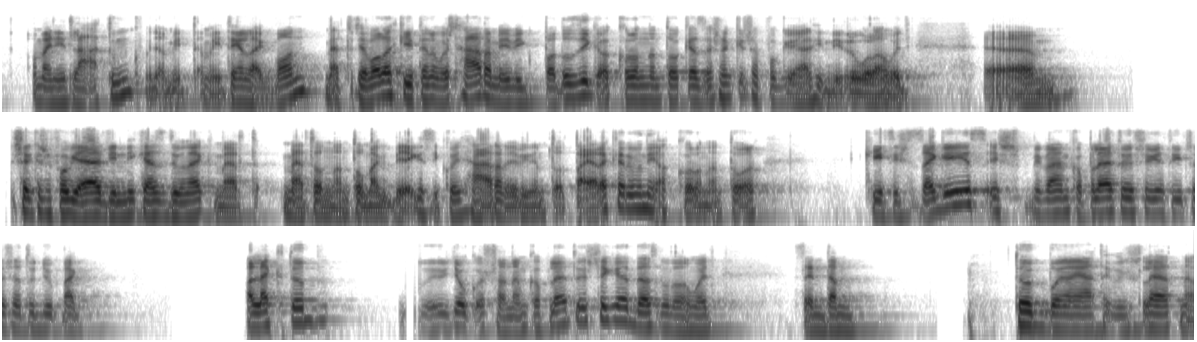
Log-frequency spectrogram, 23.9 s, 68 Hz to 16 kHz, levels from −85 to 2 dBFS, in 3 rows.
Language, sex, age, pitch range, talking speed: Hungarian, male, 30-49, 115-140 Hz, 180 wpm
